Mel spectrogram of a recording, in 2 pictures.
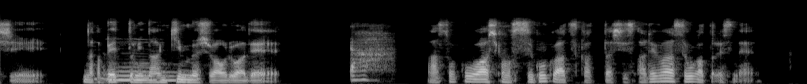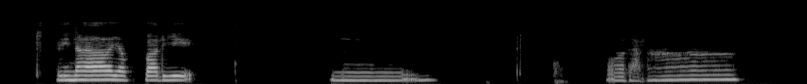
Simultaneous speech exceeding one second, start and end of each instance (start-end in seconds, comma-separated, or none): none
